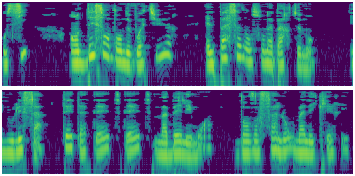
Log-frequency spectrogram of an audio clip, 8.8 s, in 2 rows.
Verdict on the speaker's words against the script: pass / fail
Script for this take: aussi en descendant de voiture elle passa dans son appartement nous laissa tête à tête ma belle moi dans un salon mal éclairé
fail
